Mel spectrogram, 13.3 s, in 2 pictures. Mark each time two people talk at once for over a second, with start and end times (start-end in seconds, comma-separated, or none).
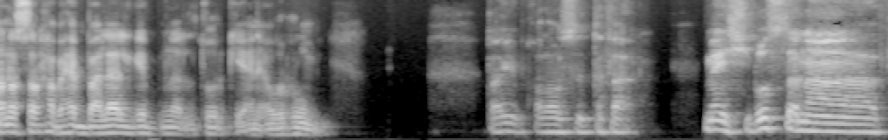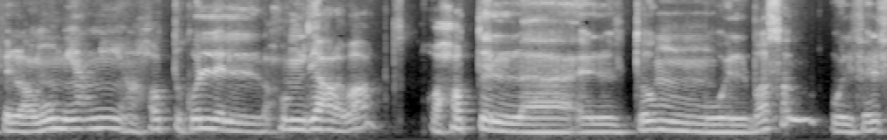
none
